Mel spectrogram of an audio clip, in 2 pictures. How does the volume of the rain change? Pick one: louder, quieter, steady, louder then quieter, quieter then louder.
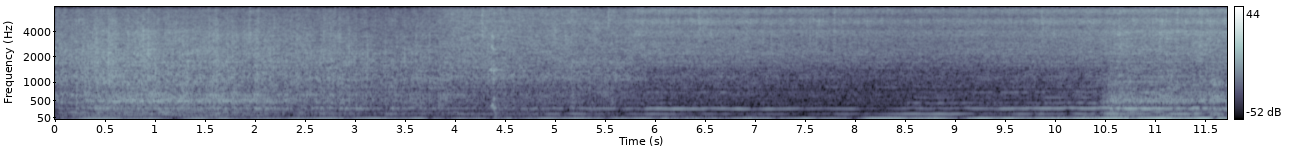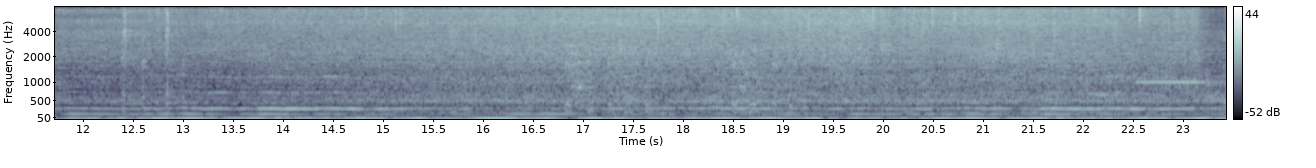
quieter then louder.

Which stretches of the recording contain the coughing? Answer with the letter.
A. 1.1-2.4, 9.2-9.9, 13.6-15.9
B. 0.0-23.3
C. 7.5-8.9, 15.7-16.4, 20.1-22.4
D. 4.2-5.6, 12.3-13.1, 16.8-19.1
D.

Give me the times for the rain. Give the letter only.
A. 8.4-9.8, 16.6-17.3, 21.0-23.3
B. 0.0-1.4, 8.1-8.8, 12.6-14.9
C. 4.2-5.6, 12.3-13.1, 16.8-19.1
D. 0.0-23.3
D.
